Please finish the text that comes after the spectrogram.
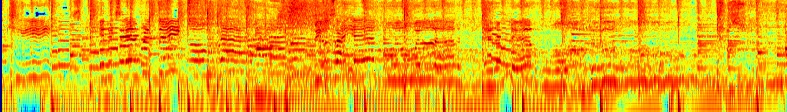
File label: Pop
